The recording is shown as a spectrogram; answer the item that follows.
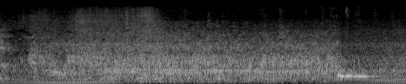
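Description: A steady rushing noise with a low hum beneath it, holding an even level for nearly four seconds and then fading out.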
